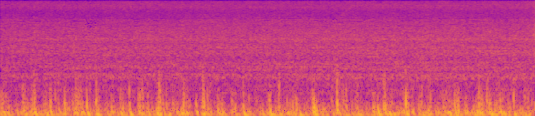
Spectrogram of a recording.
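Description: Steady rushing of a car's air-conditioning blower inside the cabin, with scattered soft knocks and rustles.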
